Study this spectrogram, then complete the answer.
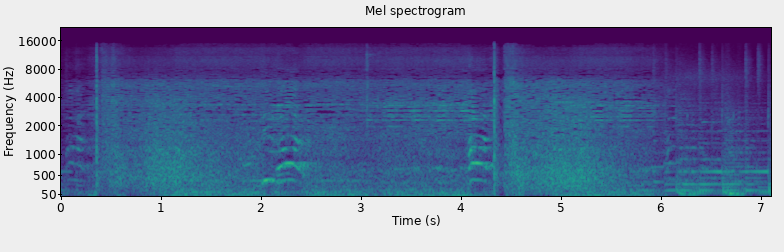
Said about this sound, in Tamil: கொல்கத்தாவில் உயிரிழந்த பிரபல பின்னணி பாடகர் … உடலுக்கு துப்பாக்கி குண்டுகள் முழங்க மரியாதை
